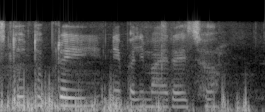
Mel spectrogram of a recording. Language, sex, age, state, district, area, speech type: Nepali, female, 18-30, West Bengal, Jalpaiguri, rural, spontaneous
